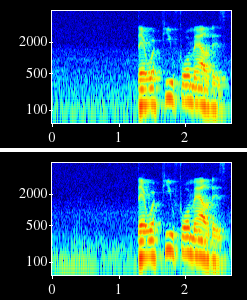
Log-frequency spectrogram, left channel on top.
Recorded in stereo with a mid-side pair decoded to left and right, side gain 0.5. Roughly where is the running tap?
No running tap in this recording.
